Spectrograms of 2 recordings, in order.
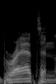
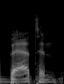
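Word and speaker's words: Batten: good as well and i said bratton i apologize it is baton i have that written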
